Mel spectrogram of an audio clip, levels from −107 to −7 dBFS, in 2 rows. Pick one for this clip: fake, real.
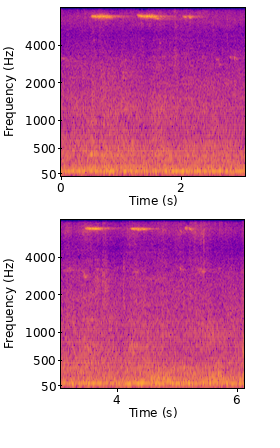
real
